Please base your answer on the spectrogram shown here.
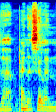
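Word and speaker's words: penicillin: It's penicellin. That's how you pronounce that word.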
